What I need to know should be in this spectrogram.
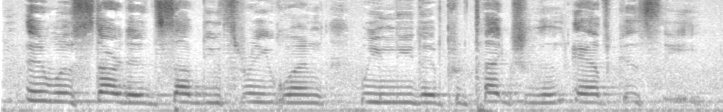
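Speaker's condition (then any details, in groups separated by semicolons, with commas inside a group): Cerebral palsy; present from birth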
